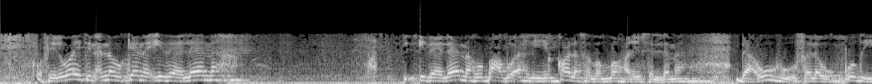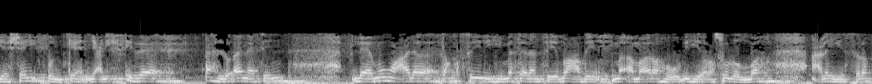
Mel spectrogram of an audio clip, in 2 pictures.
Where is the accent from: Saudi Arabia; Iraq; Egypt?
Egypt; وعندنا في مصر وقد يكون في بعض البلدان أيضا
